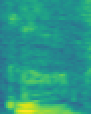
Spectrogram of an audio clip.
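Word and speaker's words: 寸: ubicar el Sun o el famoso Kun, como muchas veces se les pronuncia aquí en Latinoamérica, que recuerden, Sun o Kun. Sun es la forma de pronunciación adecuada.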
